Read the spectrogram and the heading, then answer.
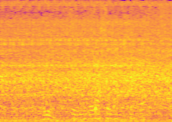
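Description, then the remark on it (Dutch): A stopped car's engine idles at the roadside during a police traffic stop, with a steady, continuous low rumble that holds at an even level throughout, with faint muffled voices mixed in underneath. “Je moet de motor even afzetten.”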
